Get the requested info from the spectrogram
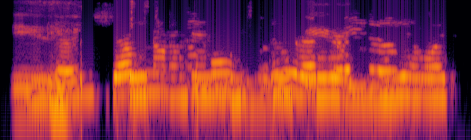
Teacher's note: حمزہ کے نیچے زیر کی اعراب لگی ہے، اس کو جلدی پڑھیں گے، اور زال پر الف مدہ ہو رہا ہے، اور اس کو یہاں پر حروف شمسی کا بھی قاعدہ ہو رہا ہے۔ شین سے ملا کر پڑھیں گے، الف اور لام نہیں پڑھیں گے، شین کو 2 بار پڑھیں گے، تو شین کو میم سے ملا کر پڑھیں گے، اور سین پہ پیش کی اعراب لگی ہے، اس کو جلدی پڑھیں گے۔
